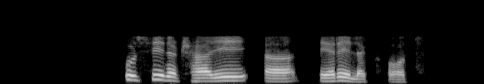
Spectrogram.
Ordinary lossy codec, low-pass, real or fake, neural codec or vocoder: Opus, 32 kbps; 3.6 kHz; real; none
